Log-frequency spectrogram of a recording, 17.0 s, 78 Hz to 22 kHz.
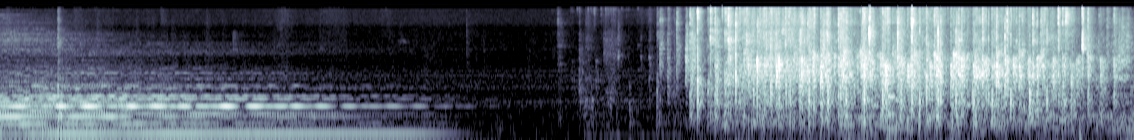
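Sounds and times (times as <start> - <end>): audience applauding: 9.8 - 17.0.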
